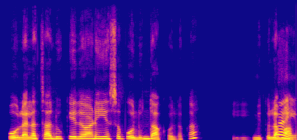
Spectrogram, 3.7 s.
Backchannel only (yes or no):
no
